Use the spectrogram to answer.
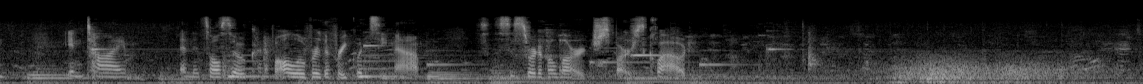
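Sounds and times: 
steady light rain outdoors: 0.0 - 11.4
speech: 0.3 - 7.2
faint low rumble: 6.9 - 11.4.

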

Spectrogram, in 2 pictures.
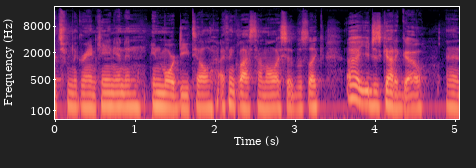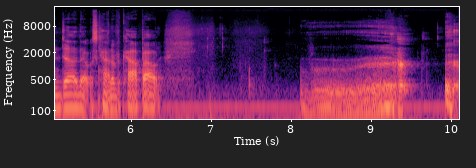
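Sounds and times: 
speech: 0.0 - 6.8, 8.1 - 10.0
long low rumbling seltzer water burp: 8.1 - 10.0.

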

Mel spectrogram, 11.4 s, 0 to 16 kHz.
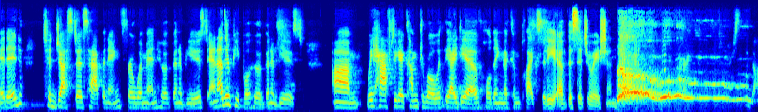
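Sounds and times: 
speech: 0.0 - 11.3
dog howling: 9.3 - 11.3.

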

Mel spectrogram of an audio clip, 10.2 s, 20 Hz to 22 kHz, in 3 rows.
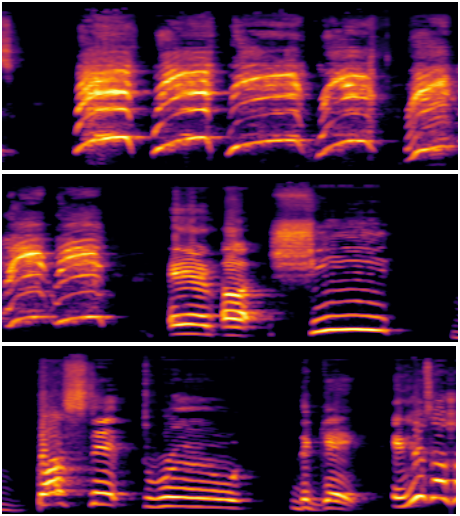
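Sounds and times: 
speech: 0.0 - 0.8, 4.7 - 10.2
person imitating a pig screaming: 0.6 - 4.4.

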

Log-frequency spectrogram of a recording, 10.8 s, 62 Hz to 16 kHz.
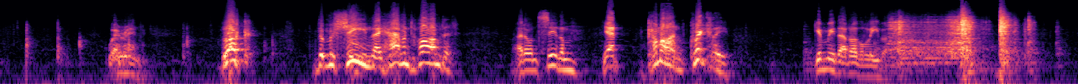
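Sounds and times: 
speech: 1.1 - 1.6, 2.2 - 2.6, 3.2 - 7.4, 8.1 - 9.1
doors swinging shut: 8.9 - 10.7.

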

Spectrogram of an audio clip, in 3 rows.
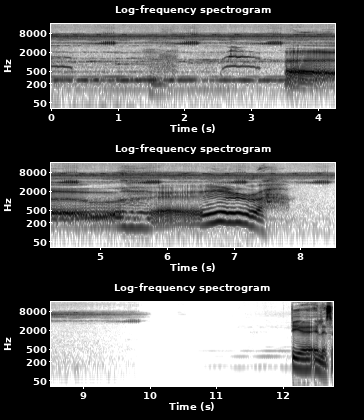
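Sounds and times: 
cat meowing on a hot night: 0.0 - 0.4, 2.6 - 3.2
crickets chirping: 0.0 - 9.9
speech: 12.2 - 12.7.

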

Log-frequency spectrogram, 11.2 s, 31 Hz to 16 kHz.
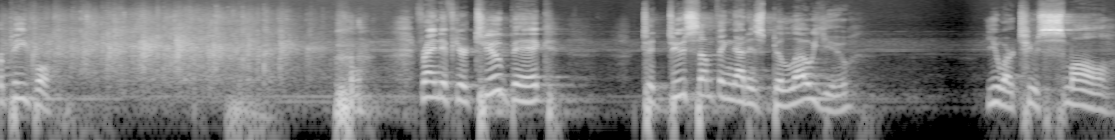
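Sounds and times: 
speech: 0.0 - 0.7, 4.2 - 5.6, 6.4 - 8.6, 9.9 - 11.1
audience clapping hands: 0.0 - 3.8.

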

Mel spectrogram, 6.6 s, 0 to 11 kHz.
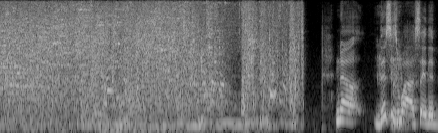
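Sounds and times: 
debris rattling: 0.0 - 4.6
window glass shattering as intruders crash through: 0.0 - 4.6
speech: 5.0 - 6.5.

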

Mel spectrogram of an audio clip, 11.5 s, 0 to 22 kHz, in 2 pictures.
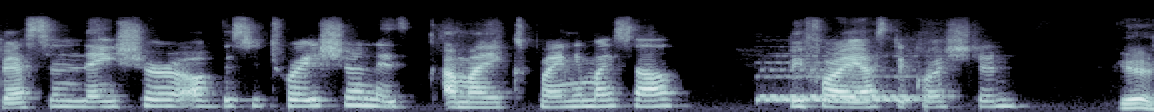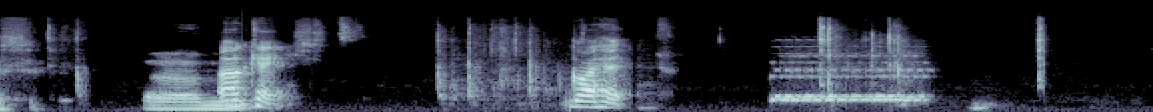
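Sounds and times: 
speech: 0.0 - 7.6, 8.6 - 9.8
telephone ringing: 3.8 - 4.8, 9.6 - 10.5.

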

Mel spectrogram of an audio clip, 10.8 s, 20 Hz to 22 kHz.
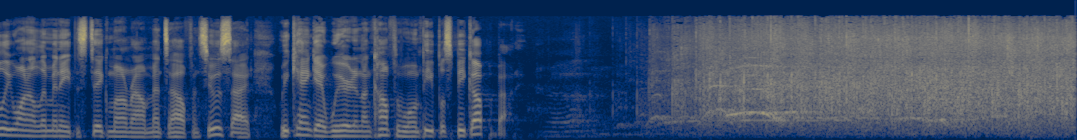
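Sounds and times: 
speech: 0.0 - 5.2
crowd applauding: 6.1 - 10.7.

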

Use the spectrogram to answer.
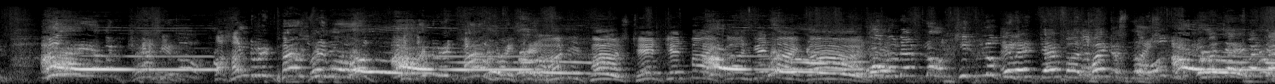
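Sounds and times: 
dogs baying and howling: 0.4 - 2.4, 3.1 - 6.2, 7.1 - 8.9, 11.7 - 12.7
several men shouting: 0.4 - 6.3, 7.0 - 9.5, 10.6 - 12.7.

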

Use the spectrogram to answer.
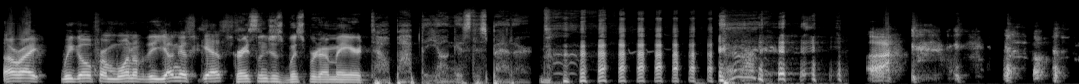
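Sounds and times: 
speech: 0.0 - 9.4
man coughing in heavy ragged bursts: 5.4 - 6.0, 7.0 - 10.7
laughter: 5.4 - 9.1
man clearing his throat: 7.2 - 7.7, 8.7 - 10.7.

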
